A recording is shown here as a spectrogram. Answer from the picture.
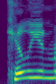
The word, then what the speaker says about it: Cillian: And it was, and I love the fact that Cillian Murphy, is that how you say his name? – I believe so, yes.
